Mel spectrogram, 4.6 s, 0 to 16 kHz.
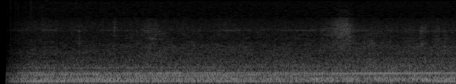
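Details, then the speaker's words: Volvo S60 T5 driving on the road: a steady droning hum from a worn front wheel hub bearing. It is louder under load when turning right and quieter turning left, pointing to the left hub. "слышно, как гудит ступица. При повороте направо больше гудит, значит левая ступица."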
